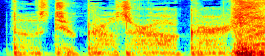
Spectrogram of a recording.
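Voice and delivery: hushed unvoiced whisper to a friend; whispered aside. Whispering to his friend Jenny at breakfast. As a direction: lean in and whisper it secretly.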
